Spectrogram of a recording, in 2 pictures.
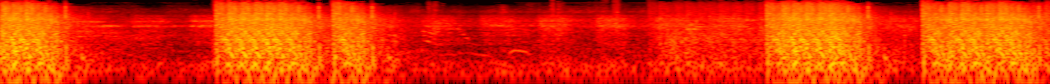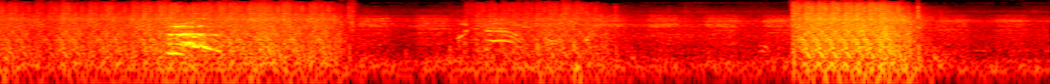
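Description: An automatic rifle fires loud short bursts in a large echoing space.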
